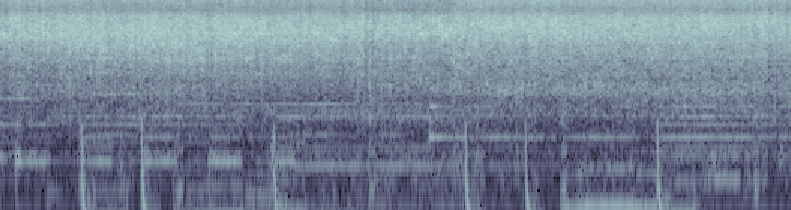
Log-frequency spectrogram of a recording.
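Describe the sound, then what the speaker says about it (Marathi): Finely chopped tomato fries in hot oil over medium heat, giving a steady loud sizzle with repeated scraping strokes of a spoon stirring through the pan; no voices. "टोमॅटो छान असं तेलामध्ये व्यवस्थित असं आपण परतून घ्यायचं आहे"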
